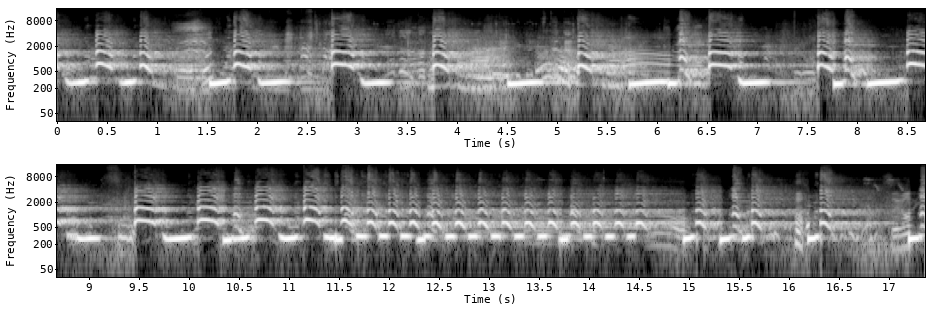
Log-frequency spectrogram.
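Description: A siamang calls with loud, honking barks and swooping whoops, repeated quickly and building in pace.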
